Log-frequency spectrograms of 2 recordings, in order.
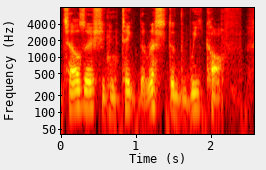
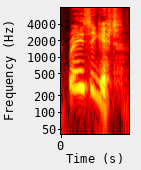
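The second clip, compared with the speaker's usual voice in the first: much higher laughing disbelief; stunned laugh; 7 dB louder than usual. Acted. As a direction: laugh out the question in shock. Cratchit stunned by raise.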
